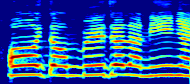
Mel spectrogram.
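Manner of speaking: halago imitado, agudo y muy alargado; gente de iglesia encantada. Retold or imitated. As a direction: imita a quien se acerca a mimar a una niña. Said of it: "Ahí sí se le acercaban". (voz aguda y lenta de admiración)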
